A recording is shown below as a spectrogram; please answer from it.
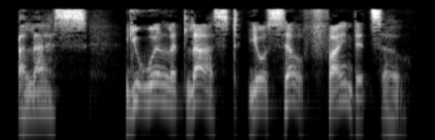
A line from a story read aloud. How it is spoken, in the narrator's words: exclaimed Aramis with a sigh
